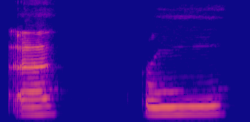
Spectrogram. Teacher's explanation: واؤ پہ واؤ مدہ ہو رہی ہے، یعنی اس کو ہم نے 2 حرکہ لمبا کرنا ہے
